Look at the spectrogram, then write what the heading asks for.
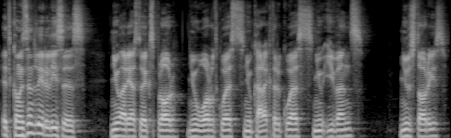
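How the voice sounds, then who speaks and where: Lower-voiced man rambling on a game stream. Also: fairly even intonation, normal speed, darkish tone. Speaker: live streamer. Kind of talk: casual livestream chat and gameplay commentary. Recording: music playing behind the voice.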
